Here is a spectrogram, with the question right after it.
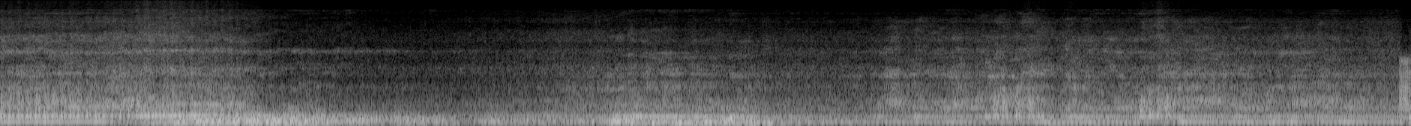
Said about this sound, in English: It feels like it's, the best way I can describe it, feels like it's running on one cylinder.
